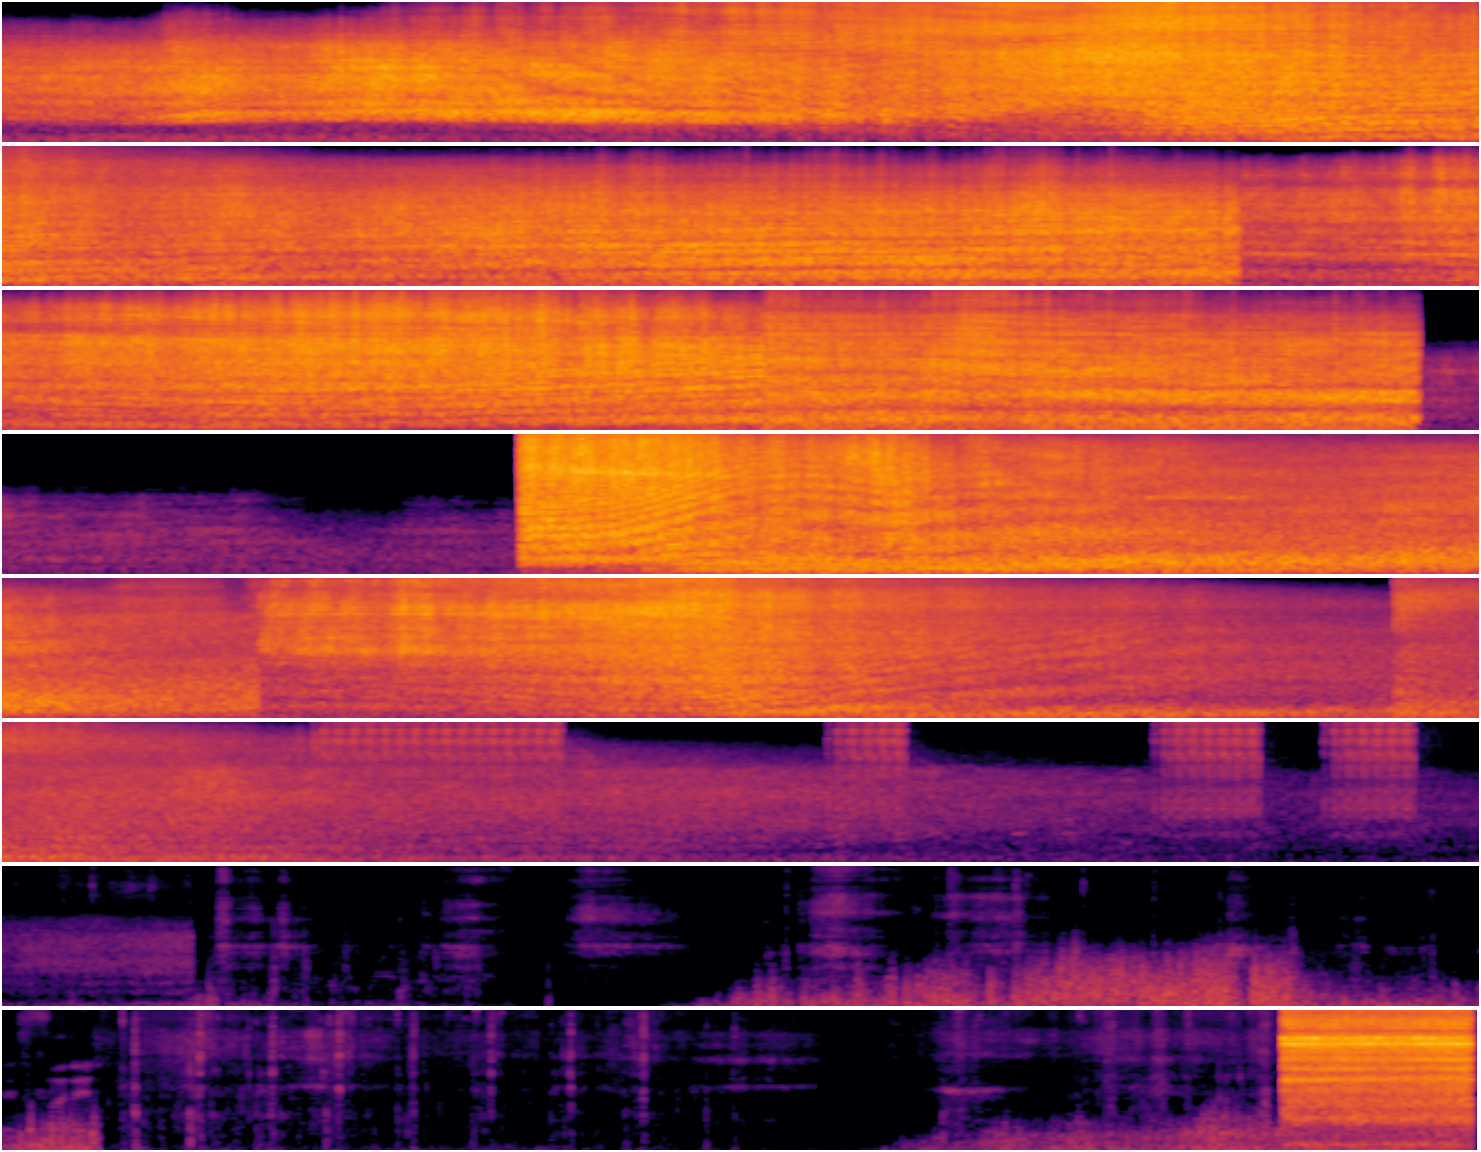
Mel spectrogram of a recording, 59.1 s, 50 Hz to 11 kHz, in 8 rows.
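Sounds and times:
fighter jet passing: 0:00.0 - 0:45.7, 0:57.9 - 0:59.0.

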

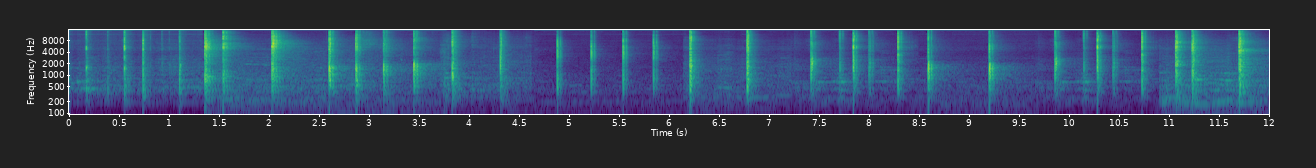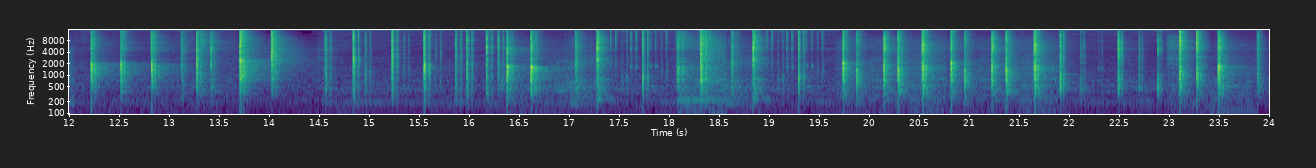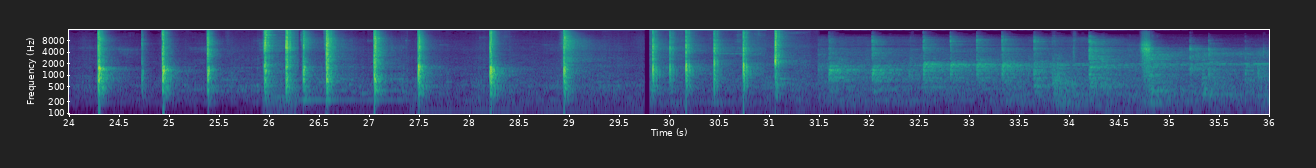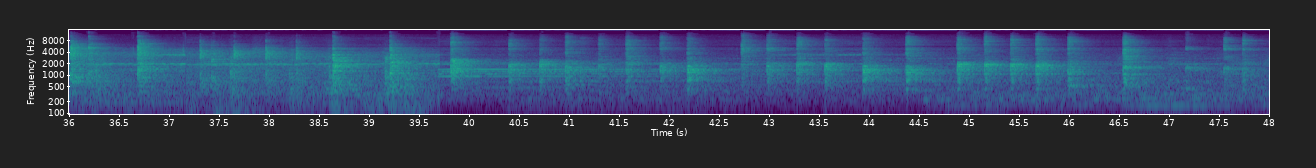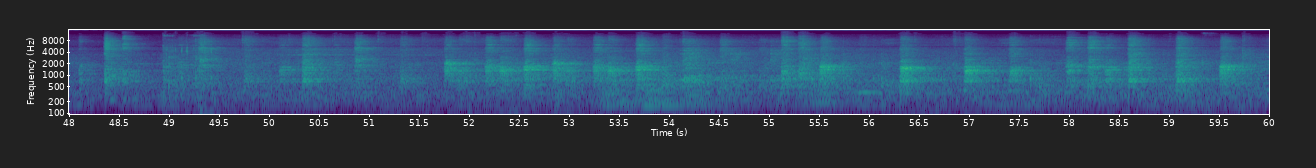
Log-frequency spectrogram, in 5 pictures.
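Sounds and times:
person clapping bare hands: 0:00.2 - 0:28.4, 0:29.8 - 0:31.2.

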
